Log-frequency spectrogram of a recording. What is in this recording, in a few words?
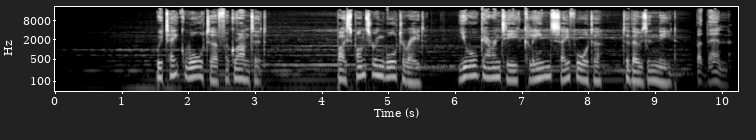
English UK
